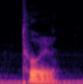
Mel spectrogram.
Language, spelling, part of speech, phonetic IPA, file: Polish, tul, noun / verb, [tul], Pl-tul.ogg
